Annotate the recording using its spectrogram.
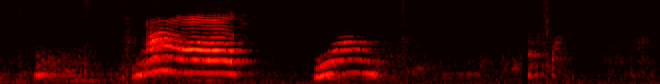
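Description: A cat meows loudly, close by, a few times.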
